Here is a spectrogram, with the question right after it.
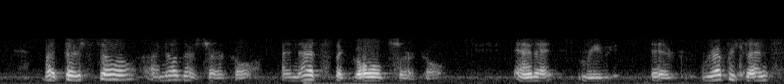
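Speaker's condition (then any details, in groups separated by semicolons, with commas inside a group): Essential tremor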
